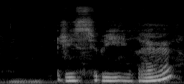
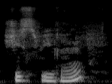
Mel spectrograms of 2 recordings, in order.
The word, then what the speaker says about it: j'essuierai: J'essuierai. Je ne prononce pas le E, pardon. J'essuierai.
